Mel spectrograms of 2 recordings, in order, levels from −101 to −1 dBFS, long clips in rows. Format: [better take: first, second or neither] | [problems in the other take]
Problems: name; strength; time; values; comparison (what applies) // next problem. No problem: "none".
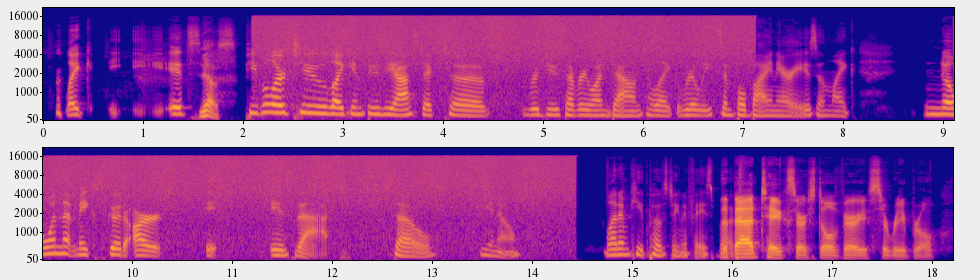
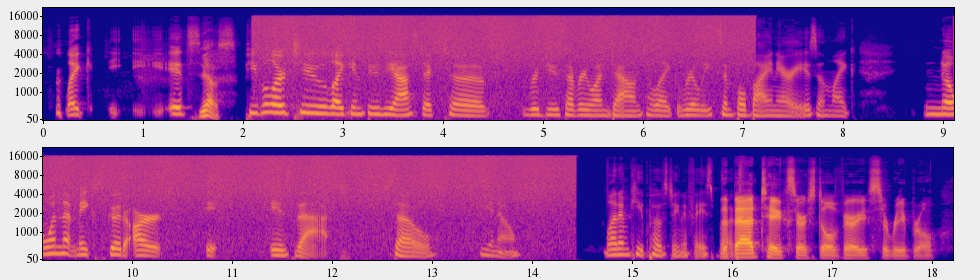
neither | hiss; loud; from 2 to 7 s and from 9 to 14 s; 5 dB below the speech; the same in both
